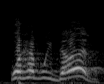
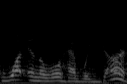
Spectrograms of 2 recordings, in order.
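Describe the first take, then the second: First: Loud, high cry of dismay; raised, emphatic lament; dismayed outcry. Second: Soft, inward question; quiet dismay; hushed dismayed thought. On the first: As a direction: throw the question out, aghast. Same thought repeated as an outcry. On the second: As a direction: think it aloud under your breath. Voicing a private dismayed thought. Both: Acted.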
